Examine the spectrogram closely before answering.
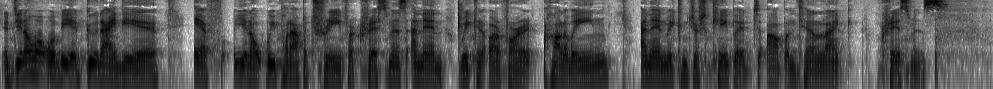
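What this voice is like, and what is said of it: Bad put-on American accent. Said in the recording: “That was the worst accent ever ... I tried to do an American accent”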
